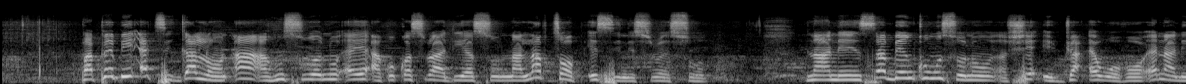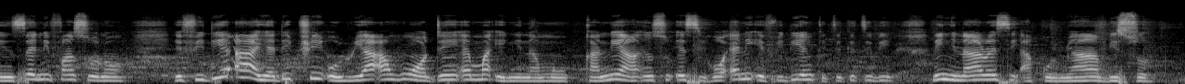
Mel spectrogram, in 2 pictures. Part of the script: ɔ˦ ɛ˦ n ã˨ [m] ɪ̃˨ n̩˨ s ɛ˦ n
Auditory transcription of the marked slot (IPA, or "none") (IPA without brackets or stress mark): n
